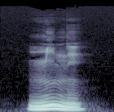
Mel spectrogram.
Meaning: 1. to mine, exploit natural riches 2. to undermine; to erode
- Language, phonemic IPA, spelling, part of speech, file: French, /mi.ne/, miner, verb, Fr-miner.ogg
